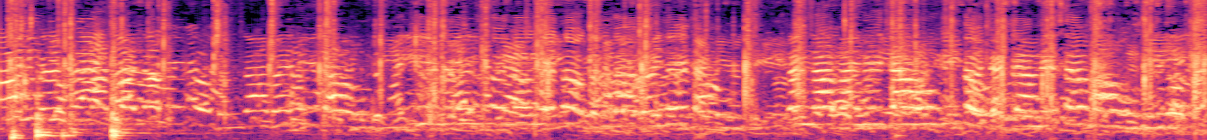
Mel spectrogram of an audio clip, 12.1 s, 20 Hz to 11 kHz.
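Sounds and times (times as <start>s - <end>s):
hand-clapping: 0.0s - 12.0s
women singing a folk song: 0.0s - 12.0s.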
